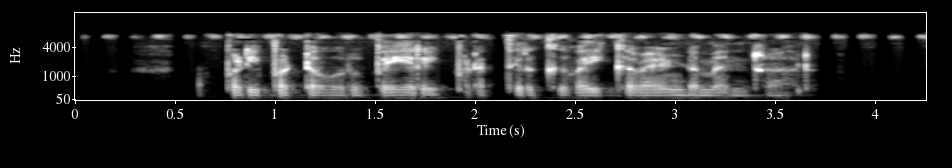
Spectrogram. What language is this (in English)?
Tamil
